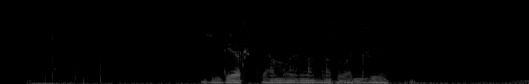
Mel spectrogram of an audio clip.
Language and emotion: Russian, neutral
